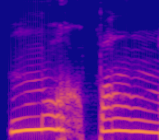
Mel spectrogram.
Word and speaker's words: mukbang: Mukbang. I reckon CJ would be a hell of a mukbanger. Can we do the pronunciation?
